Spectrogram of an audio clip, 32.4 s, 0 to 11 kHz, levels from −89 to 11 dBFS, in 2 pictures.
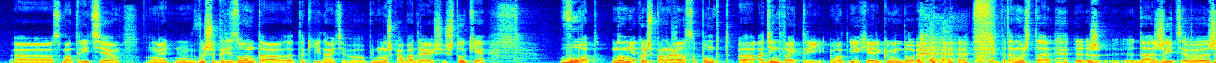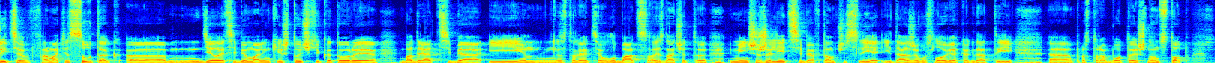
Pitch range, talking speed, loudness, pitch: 85-105 Hz, 105 wpm, -12 LUFS, 90 Hz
